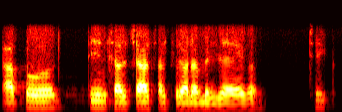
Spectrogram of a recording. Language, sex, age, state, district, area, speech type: Hindi, male, 30-45, Uttar Pradesh, Bhadohi, rural, conversation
